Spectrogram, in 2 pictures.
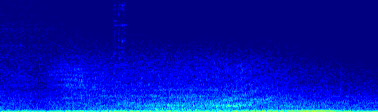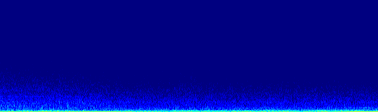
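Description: A low, steady rumbling drone, with a soft rush of hiss swelling and fading about one to three seconds in.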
